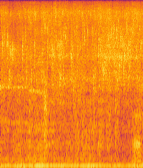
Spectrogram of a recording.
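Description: Eggplant and okra fry in a pan of oil for breakfast, giving a loud, steady sizzle with bright crackling, close up and without talk.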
